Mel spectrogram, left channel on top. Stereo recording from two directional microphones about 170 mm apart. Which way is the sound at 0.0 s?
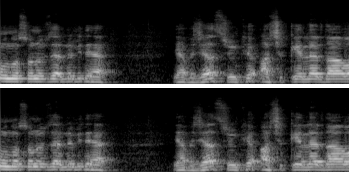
60° left (ahead or behind).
